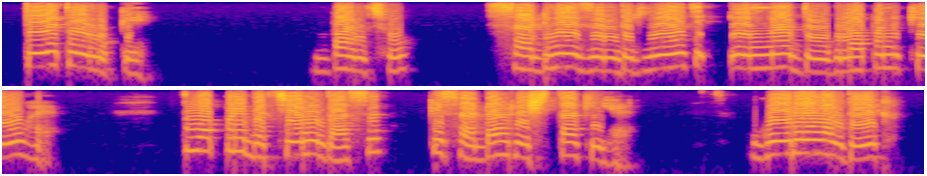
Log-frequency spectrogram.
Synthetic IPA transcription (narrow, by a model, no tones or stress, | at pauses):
t̪oːeːt̪oːmʊkːeː | bãːnt͡ʃʰoː | saːɖijãːzɪnd̪əɡijãːt͡ʃɪnːãːd̪oːɡlaːpənkjõːɦɛ̰ː | t̪ũːaːpɳeːbətːʃjãːnũːd̪əs | kɪsaːɖaːɾɪʃt̪aːkiːɦɛ̰ː | ɡoːɾɪjãːʋaːld̪eːkʰ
